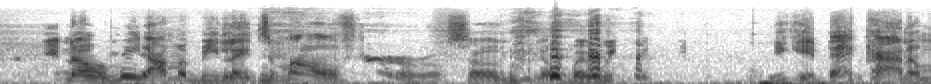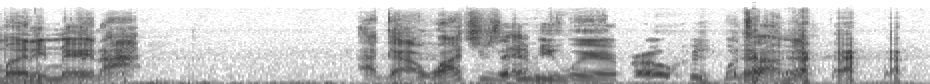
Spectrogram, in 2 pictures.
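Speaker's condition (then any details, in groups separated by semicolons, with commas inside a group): No condition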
